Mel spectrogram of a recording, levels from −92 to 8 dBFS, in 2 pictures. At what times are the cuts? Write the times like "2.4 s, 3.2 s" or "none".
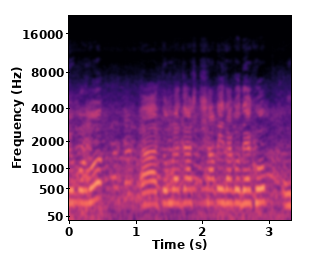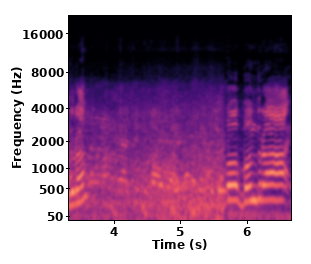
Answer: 5.7 s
